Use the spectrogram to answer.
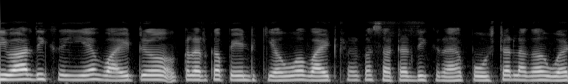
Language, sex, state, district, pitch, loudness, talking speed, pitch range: Hindi, female, Chhattisgarh, Bilaspur, 200 Hz, -17 LUFS, 220 wpm, 195-215 Hz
